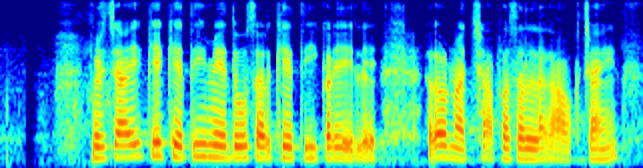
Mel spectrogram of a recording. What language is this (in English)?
Maithili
